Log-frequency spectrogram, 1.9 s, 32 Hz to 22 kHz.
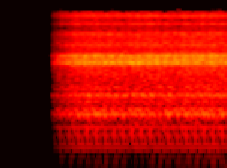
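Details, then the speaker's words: Foton 254 diesel tractor idling: loud, constant high hydraulic whine when no force is on the steering wheel; it stops when the wheel is turned with force. "are really loud, and if I don't put pressure on the wheel, it does it all the time. If I turn the wheel and put force on the wheel, it stops."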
